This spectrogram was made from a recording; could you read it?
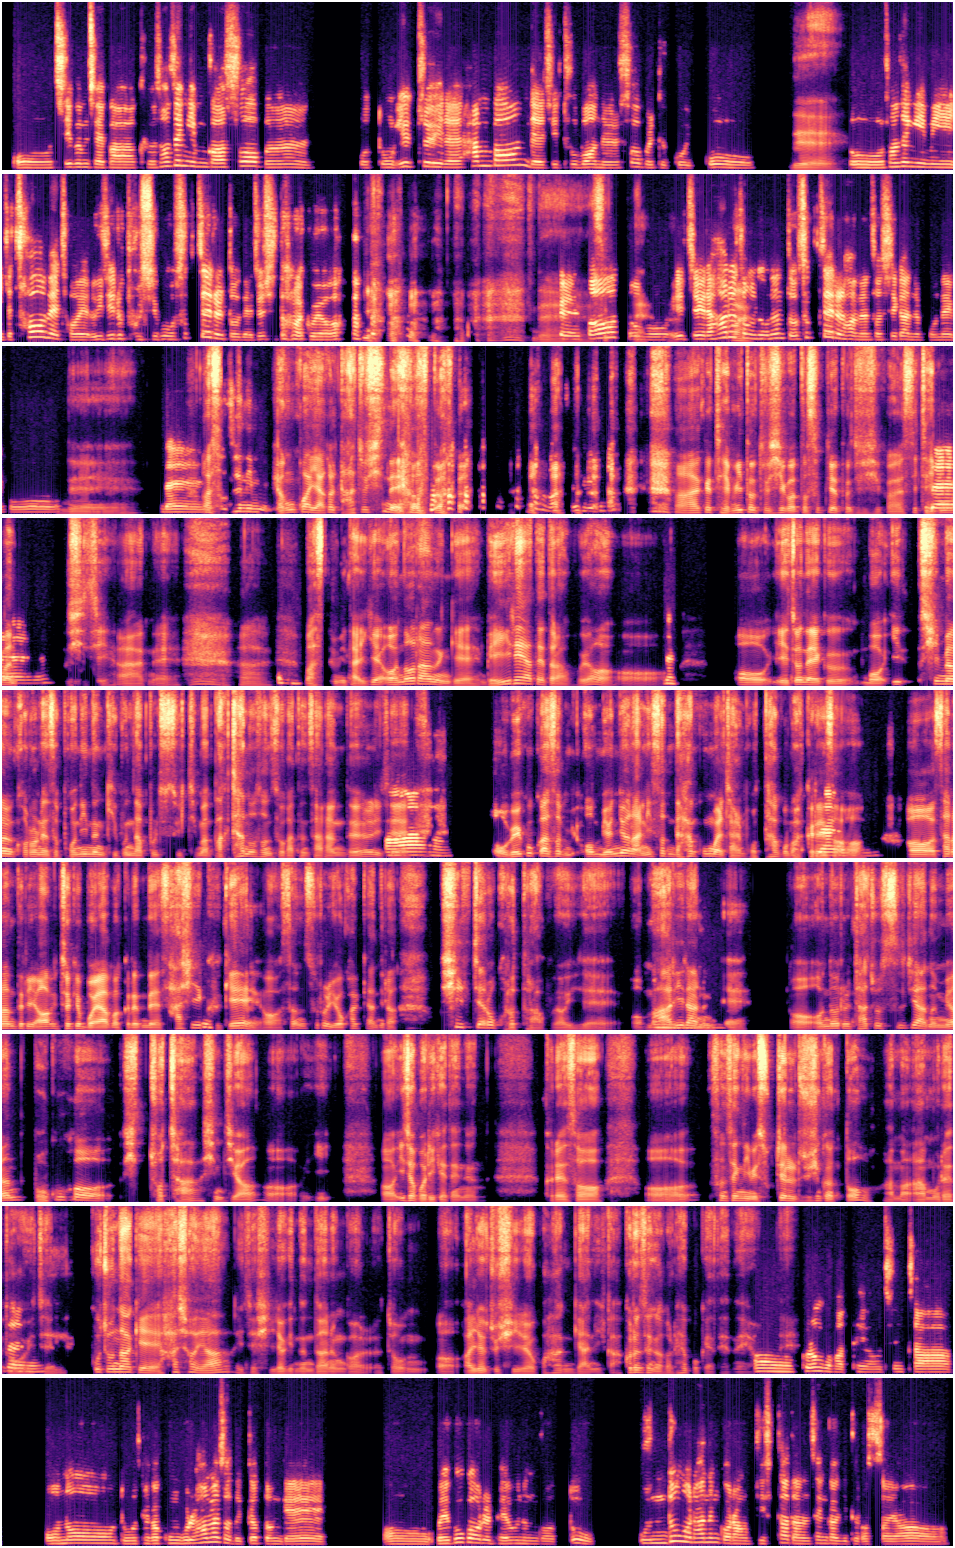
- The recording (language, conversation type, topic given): Korean, podcast, 학습 동기를 잃었을 때 어떻게 다시 되찾나요?
- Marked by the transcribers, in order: tapping; laughing while speaking: "의지를 보시고"; laugh; laughing while speaking: "내주시더라고요"; laugh; other background noise; laughing while speaking: "주시네요, 또"; laugh; laughing while speaking: "맞습니다"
